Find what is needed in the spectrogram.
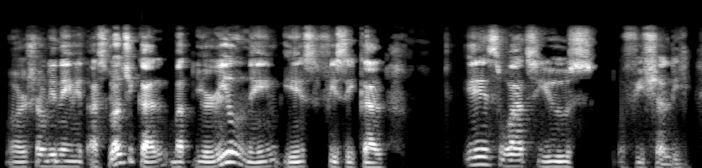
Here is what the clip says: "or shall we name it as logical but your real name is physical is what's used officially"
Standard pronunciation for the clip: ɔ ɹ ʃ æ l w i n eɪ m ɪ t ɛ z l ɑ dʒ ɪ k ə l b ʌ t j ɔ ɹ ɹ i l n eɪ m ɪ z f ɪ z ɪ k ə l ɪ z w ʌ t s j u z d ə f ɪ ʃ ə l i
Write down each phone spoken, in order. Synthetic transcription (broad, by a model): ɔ ɹ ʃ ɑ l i n eɪ m ɪ t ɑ s l ɑ dʒ ɪ k ə l b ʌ t j ɔ ɹ ɹ i l n eɪ m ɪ s f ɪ s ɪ k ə l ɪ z w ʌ t s j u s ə f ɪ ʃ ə l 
